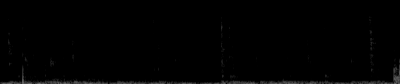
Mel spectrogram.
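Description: Faint typing on a computer keyboard: a run of irregular keystrokes.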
